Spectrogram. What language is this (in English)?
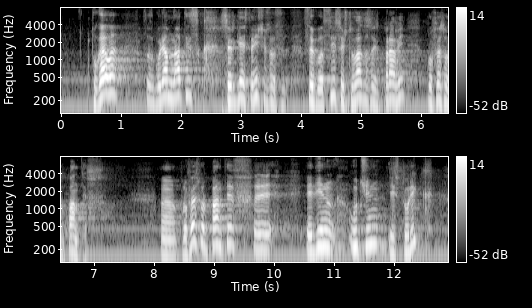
Bulgarian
